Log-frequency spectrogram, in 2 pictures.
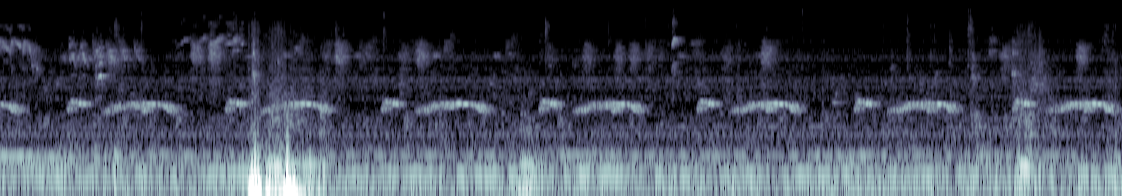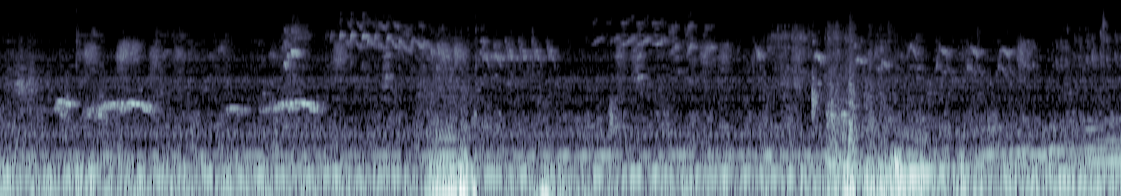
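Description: Birds: a short low arched call repeated about once a second for the first two-thirds, over scattered high chirps. A loud low thump about three and a half seconds in, and shorter rustling bursts later.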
